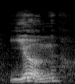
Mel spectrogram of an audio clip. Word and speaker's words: Jung: it is not pronounced Jung and why is that because my last name is actually German my dad's side of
